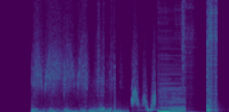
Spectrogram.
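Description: Electronic intro music opening with a turntable-style record scratch, then short pitched stabs that drop in pitch and settle into a held low note, with a voice sample saying "Hey".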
